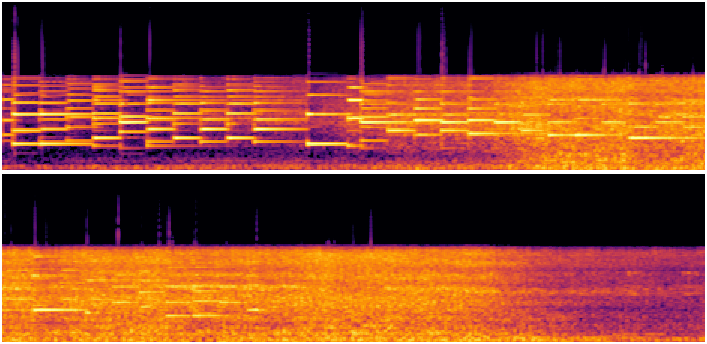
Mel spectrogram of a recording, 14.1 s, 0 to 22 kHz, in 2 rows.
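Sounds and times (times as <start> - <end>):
station approach chime: 0.0 - 10.1
train passing with rushing rumble: 0.0 - 14.0.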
